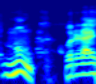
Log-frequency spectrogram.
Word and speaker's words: Munch: two passes yeah oh hold on it pronounced munk what did i say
